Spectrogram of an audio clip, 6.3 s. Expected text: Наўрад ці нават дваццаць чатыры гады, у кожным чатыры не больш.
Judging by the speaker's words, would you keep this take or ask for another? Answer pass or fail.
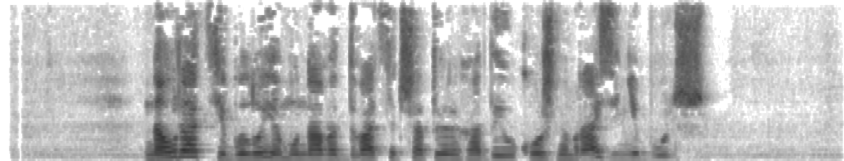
fail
